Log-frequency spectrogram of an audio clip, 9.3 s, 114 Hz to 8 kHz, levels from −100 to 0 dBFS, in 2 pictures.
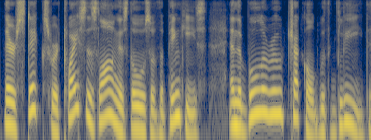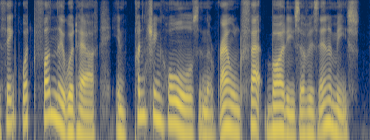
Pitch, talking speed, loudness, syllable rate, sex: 175 Hz, 225 wpm, -18 LUFS, 5.5 syllables/s, female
